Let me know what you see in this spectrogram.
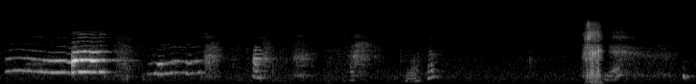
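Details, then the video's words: Siberian Husky with a brain freeze from ice cream, indoors: a brief wavering whine-howl at the start, then broken short yelps and whimpers, with a man speaking and a sharp knock near the end. "Gunner gets a brainfreeze"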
